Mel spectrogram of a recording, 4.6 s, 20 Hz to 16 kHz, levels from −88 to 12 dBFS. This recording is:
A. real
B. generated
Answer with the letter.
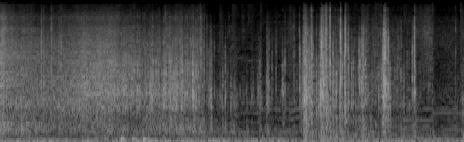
A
